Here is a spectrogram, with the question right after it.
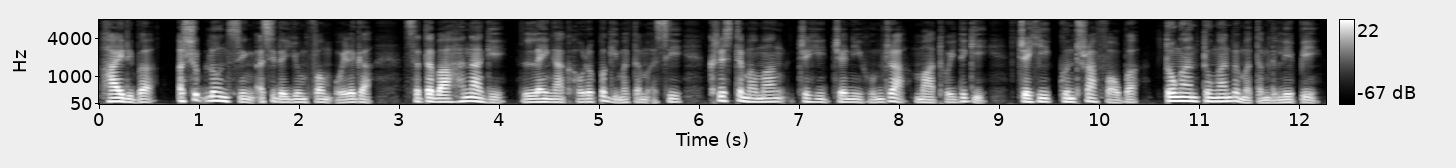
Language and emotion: Manipuri, neutral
